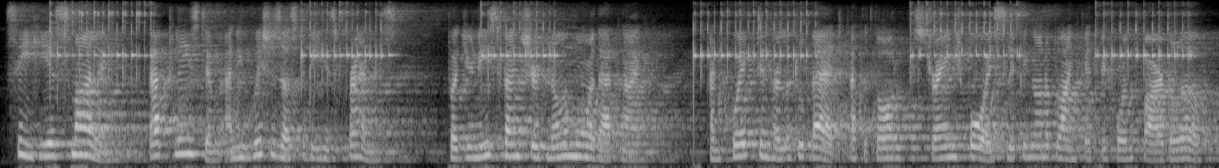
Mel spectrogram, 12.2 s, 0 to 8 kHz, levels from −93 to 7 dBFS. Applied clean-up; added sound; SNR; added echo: none; Chink, clink; 6 dB; reverberation time 2.1 s.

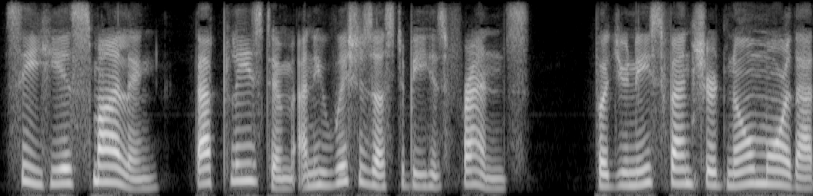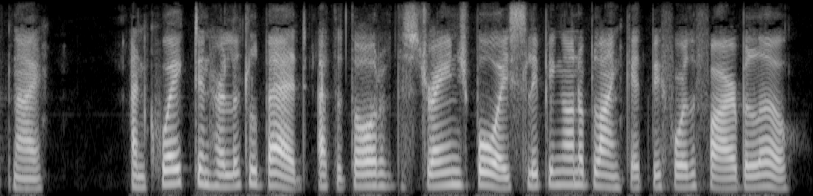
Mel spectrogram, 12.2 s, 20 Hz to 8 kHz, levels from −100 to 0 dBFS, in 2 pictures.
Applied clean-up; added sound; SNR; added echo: none; none; none; none.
